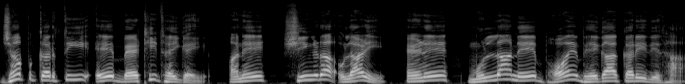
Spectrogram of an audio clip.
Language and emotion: Gujarati, neutral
